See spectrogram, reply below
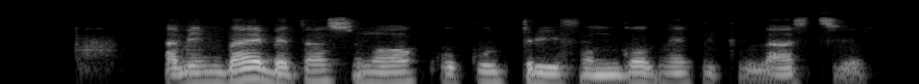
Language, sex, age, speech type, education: Nigerian Pidgin, male, 30-45, spontaneous, tertiary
